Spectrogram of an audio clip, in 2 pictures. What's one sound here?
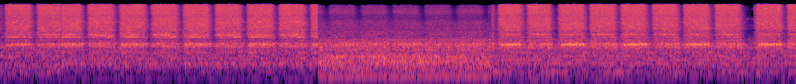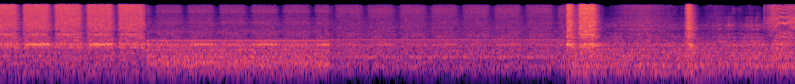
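A machine hums steadily.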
